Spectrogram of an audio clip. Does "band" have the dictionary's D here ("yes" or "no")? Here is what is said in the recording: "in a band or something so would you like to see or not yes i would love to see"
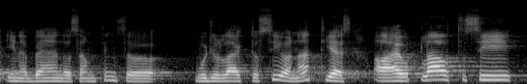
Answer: yes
